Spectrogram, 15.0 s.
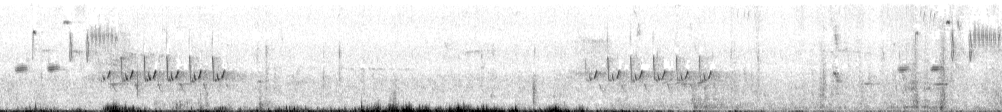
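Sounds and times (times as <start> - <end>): small bird chirping: 0.2 - 3.7, 8.5 - 11.4, 12.4 - 15.0.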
